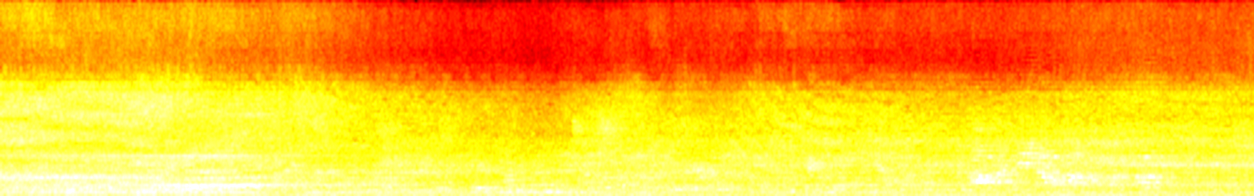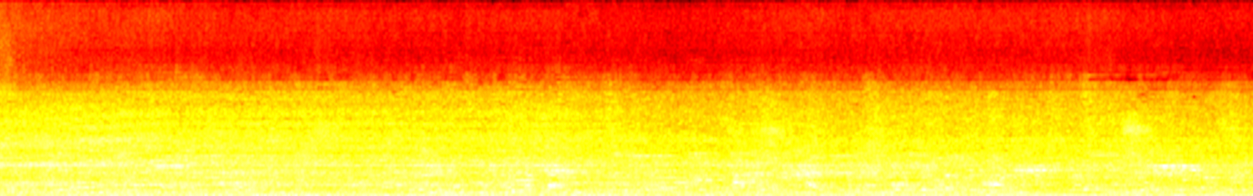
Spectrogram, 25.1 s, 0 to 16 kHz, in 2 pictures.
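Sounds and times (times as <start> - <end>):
hair dryer blowing: 0.0 - 19.8.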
